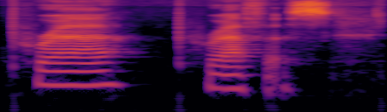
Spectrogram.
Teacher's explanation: Okay, so when I'm saying preface, another strategy you can use is lengthen on that first syllable, preface. Try to be very quick and light and reduced on that second syllable.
